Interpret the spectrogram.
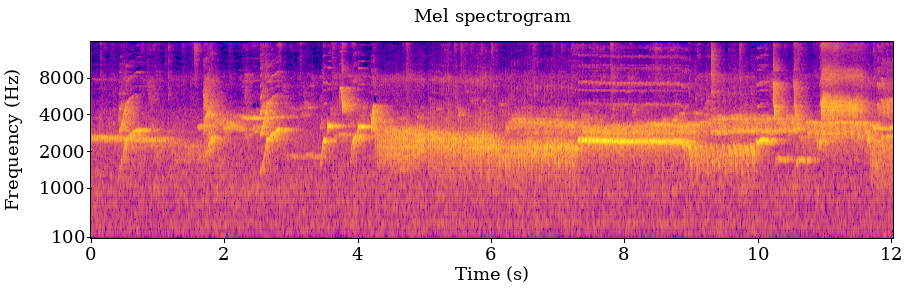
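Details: Belgian canary song for getting birds singing and females into breeding condition: varied short rising chirps and notes, then a long buzzing trill in the middle, ending with more scattered phrases.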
